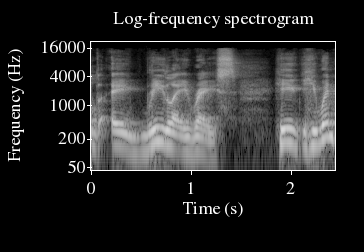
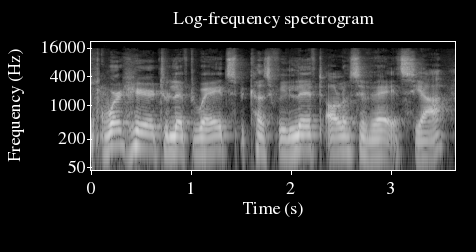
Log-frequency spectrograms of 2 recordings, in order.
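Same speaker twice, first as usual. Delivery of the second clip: mocking the gym bros in a lower, dopey voice; lunkhead gym bro; 7 semitones lower than usual. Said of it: "They are, like".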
